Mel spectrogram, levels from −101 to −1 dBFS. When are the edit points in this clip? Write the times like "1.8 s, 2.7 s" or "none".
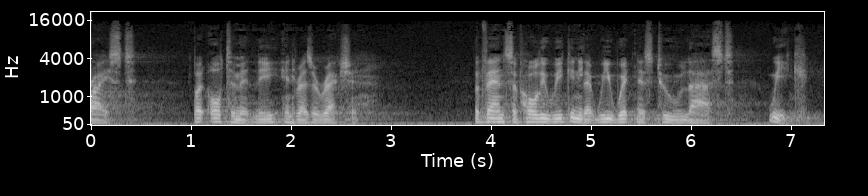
2.0 s, 3.8 s, 4.9 s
